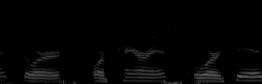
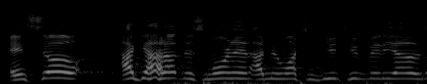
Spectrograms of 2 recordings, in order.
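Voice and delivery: excited; 8 semitones higher, 9 dB louder, slower than usual. Real, not acted. Comic bow tie reveal.

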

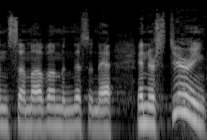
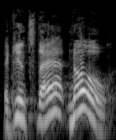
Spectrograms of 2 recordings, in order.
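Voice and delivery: acted protest, higher and louder; retold yell; 3 semitones higher, 5 dB louder than usual. Countryman refuses to fight the army, acted yell. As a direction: call it out like a doubter in the ranks. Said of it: "someone yells out".

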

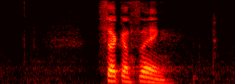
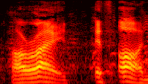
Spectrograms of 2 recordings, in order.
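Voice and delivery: laughing; 6 dB louder than usual. Retold or imitated. Dogs ate his food.

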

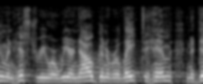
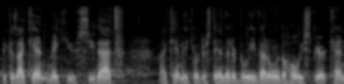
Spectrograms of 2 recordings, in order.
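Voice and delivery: ordinary talk, nothing marked

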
